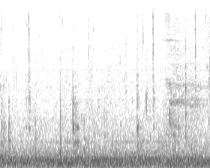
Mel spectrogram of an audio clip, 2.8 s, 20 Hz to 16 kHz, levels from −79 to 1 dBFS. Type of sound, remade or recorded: recorded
